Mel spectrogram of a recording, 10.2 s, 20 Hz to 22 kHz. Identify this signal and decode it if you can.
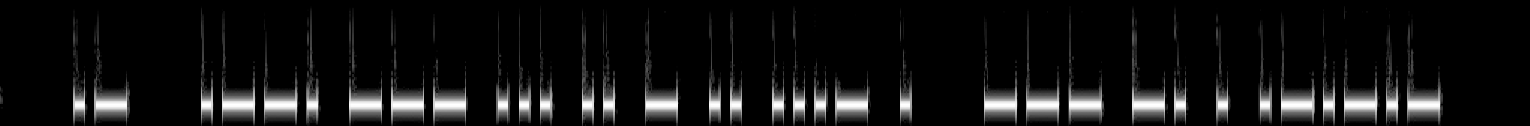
Morse code, heard as a keyed tone, about 17 wpm, 700 Hz. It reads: A POSITIVE ONE.
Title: Sentences from Top 1000 Words - Review Part 6 - 17wpm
